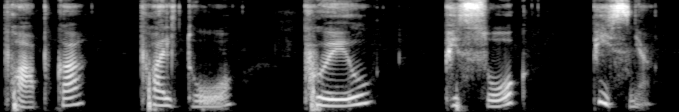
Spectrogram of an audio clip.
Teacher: Перший звук п. Він глухий.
